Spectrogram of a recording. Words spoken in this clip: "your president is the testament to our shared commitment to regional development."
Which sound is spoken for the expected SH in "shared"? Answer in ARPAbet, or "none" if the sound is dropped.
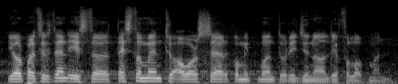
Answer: S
